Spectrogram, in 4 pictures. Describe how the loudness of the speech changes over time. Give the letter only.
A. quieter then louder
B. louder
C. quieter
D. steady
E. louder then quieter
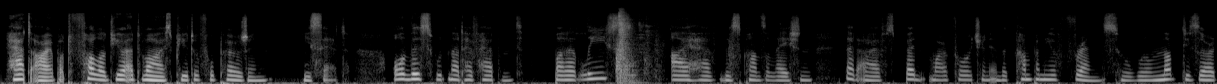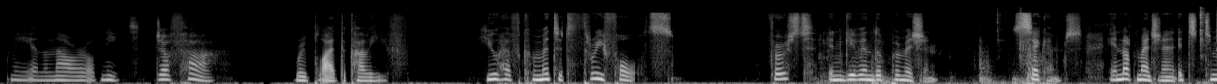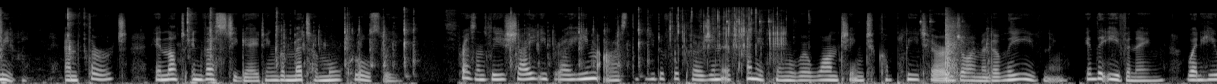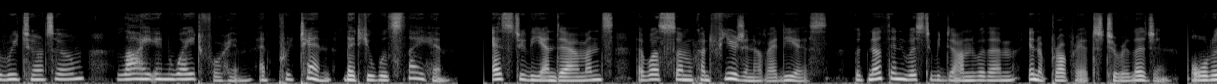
B.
